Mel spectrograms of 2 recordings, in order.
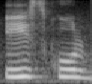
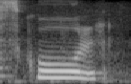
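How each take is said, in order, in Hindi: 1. शब्द से पहले एक अतिरिक्त स्वर आता है। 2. शब्द सीधे s ध्वनि से शुरू होता है। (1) "कई लोग ई स्कूल बोलते हैं" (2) "शुद्ध शब्द क्या होता है?"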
